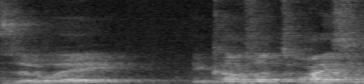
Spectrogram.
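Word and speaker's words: ζωή: Zeta, omega, eta, that's pronounced Zoe.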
